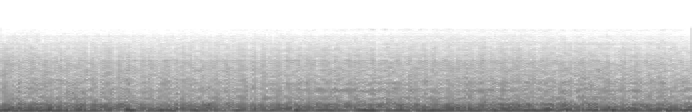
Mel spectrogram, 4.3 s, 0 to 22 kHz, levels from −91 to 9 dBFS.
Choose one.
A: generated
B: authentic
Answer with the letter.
A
